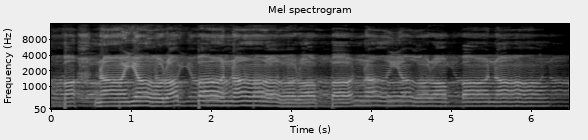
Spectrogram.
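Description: Man singing a Bengali devotional naat solo into a microphone, in long wavering, held notes over a steady low drone.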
